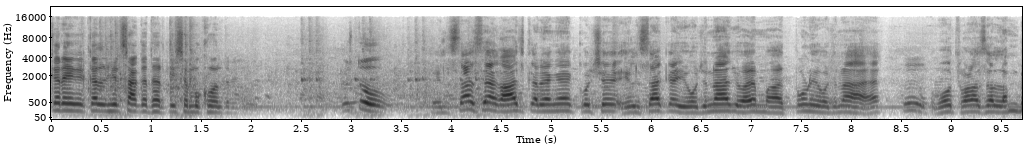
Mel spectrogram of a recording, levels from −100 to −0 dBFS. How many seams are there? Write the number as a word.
zero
